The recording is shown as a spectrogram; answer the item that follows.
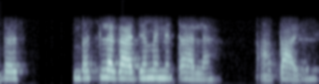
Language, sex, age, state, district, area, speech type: Hindi, female, 18-30, Rajasthan, Jaipur, urban, conversation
